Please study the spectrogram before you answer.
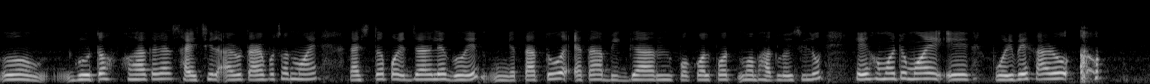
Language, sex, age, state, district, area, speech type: Assamese, female, 30-45, Assam, Lakhimpur, rural, spontaneous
